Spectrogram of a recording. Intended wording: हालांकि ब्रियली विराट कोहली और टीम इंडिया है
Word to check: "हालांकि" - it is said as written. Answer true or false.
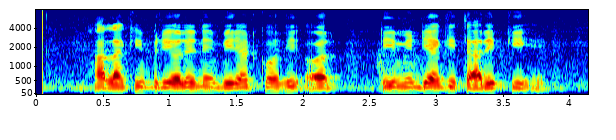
true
